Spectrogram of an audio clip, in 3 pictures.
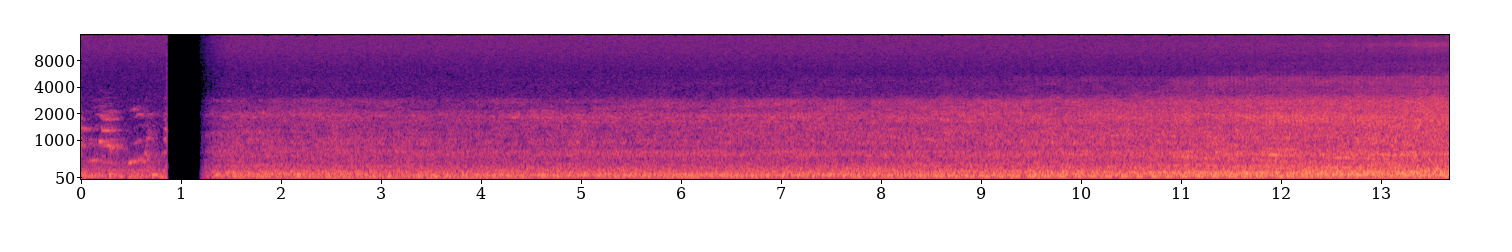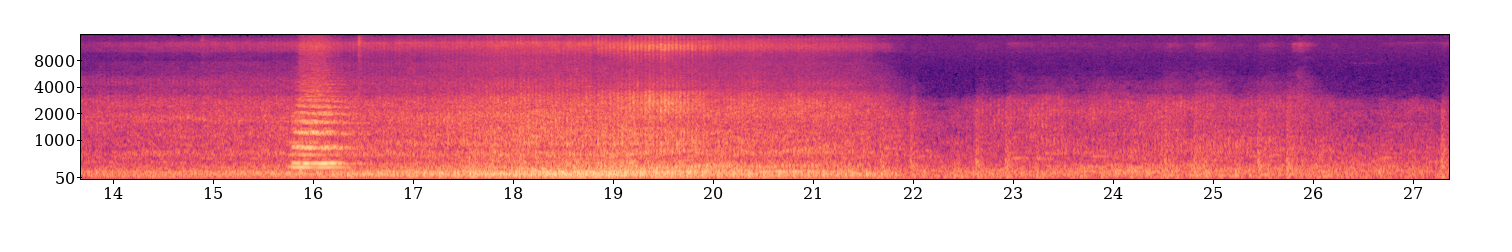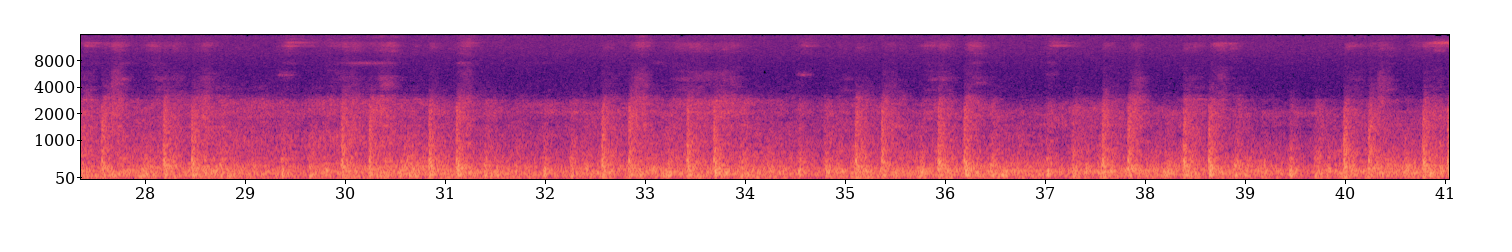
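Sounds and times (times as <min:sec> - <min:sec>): train rumbling past: 0:00.0 - 0:41.0
train horn blast: 0:15.7 - 0:16.7.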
